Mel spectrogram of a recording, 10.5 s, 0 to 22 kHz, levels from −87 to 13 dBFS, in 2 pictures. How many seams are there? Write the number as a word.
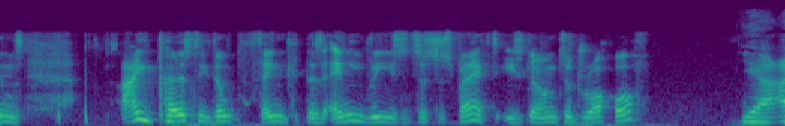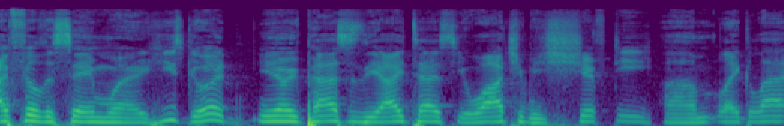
two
